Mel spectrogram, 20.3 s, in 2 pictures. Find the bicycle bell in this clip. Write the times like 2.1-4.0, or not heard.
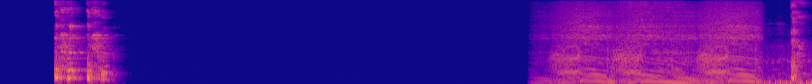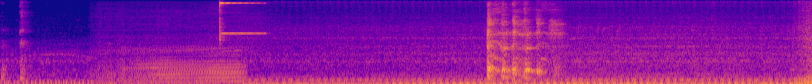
12.8-13.5.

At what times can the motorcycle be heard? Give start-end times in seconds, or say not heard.
6.7-20.2.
